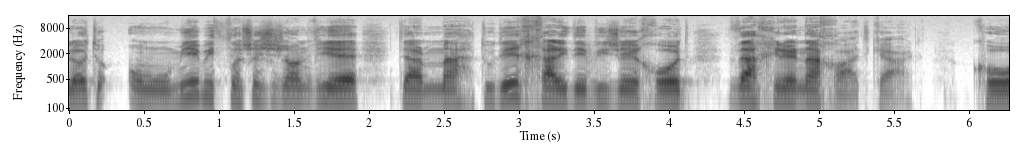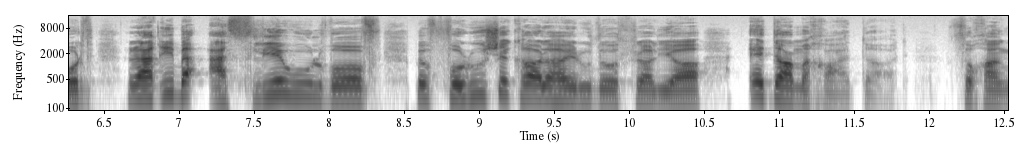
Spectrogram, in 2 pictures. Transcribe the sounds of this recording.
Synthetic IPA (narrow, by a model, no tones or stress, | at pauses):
lɒːt̪ʰeomuːmiːje̞bist̪o̞ʃe̞ʃeʒɒːnvije | d̪̥æɾmæhd̪uːd̪e̞jexæɾiːd̪e̞viːʒeje̞xo̞d̪ | zæxiːɾe̞næxɒːhæd̪̥cʰæ̰ɾd̪̥ | kʰoɾz | ræɣiːbe̞æslije̞vulvof | b̥e̞foɾuːʃe̞kʰɒːlɦɒːjeɾuːzeost̪ɾɒːlijɒː | e̞d̪ɒːme̞xɒːhæd̪̚ːɒ̰ːd̪̥ | so̞xæŋ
